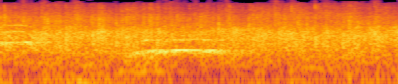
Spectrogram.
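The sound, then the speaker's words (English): Audience applause: loud, thick clapping from a crowd that stays constant throughout, with a faint voice briefly rising within the din. “Give all you guys a round of applause.”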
